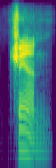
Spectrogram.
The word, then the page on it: chin: American English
